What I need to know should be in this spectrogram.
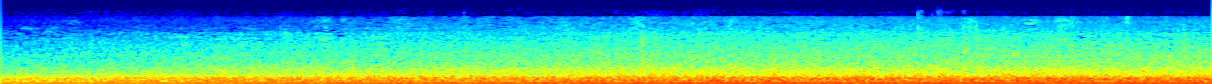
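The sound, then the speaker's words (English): Airplane cockpit ambience from a flight simulator: a steady, loud, low engine drone and rumble that holds constant, swelling slightly toward the end, with no voices. “Alexa, open Ambient Visuals Flight Simulator. Okay, here's Ambient Visuals Flight Simulator.”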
